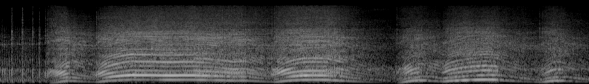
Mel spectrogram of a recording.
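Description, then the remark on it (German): A harvester's motorized saw on a long grab arm cuts down a maple tree next to the town hall in Miesbach and lays it on the street, during pest control measures; its engine is loud, whining up and bogging down in about four long surges, with no voices. “Neben dem Rathaus schneidet eine Holzerntemaschine, ein sogenannter Harvester, mit einer Säge an einem langen Greifarm einen Ahorn ab und legt ihn auf die Straße.”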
